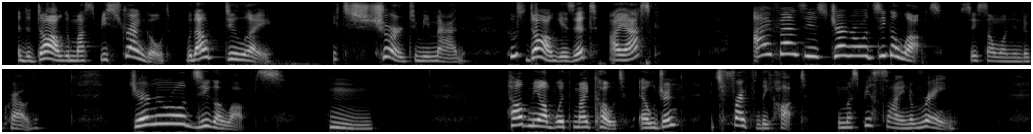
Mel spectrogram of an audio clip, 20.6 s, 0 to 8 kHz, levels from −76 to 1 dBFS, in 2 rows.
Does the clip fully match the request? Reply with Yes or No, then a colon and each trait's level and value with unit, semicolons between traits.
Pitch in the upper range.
Yes: very high, 260 Hz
